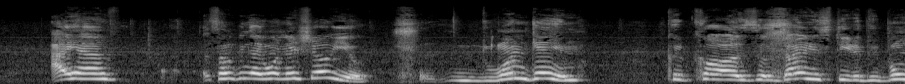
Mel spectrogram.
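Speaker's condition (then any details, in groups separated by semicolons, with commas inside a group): Cerebral palsy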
